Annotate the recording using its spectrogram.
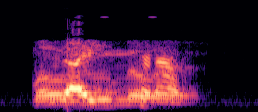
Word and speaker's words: Mulgrew Miller: Mulgrew Miller. – Mulgrew Miller.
